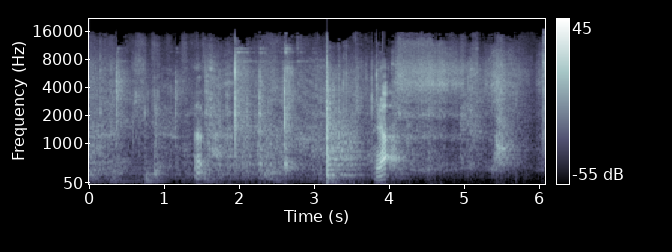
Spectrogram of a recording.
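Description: A suspension trainer's door anchor and straps being handled: a few knocks against a door and light clicks of the strap hardware, with one sharp click about three seconds in.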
